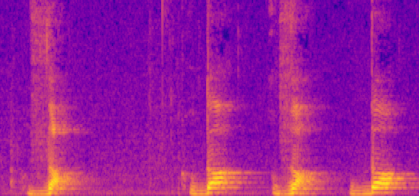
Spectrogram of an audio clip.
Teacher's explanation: dha with the tongue tip touching there near the edge of the upper teeth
